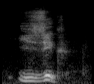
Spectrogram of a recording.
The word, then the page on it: iizɪg: Xyzyl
